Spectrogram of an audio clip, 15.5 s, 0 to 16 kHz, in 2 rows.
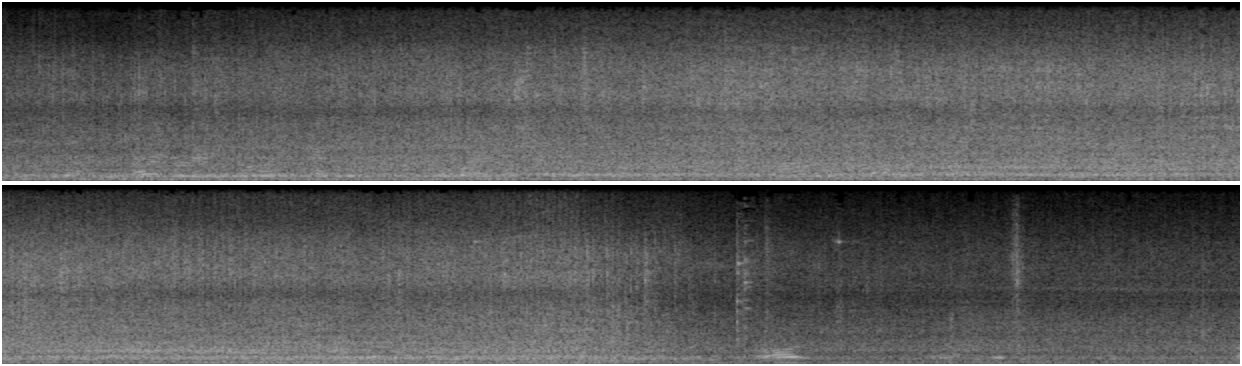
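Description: A Kubota W3008 (Kubota 105) diesel engine mounted on an improved Ngọc Phượng walk-behind tiller runs with a loud, steady mechanical clatter and rattle, easing slightly near the end.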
